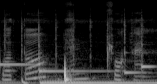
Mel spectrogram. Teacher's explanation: Bunyi labiodental terjadi ketika bibir bawah atau disebut juga sebagai labium inferior menyentuh gigi atas atau disebut juga sebagai dentum superior. Udara yang keluar menghasilkan bunyi gesekan halus. Bibir bawah bertindak sebagai artikulator aktif dan gigi atas sebagai artikulator pasif.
